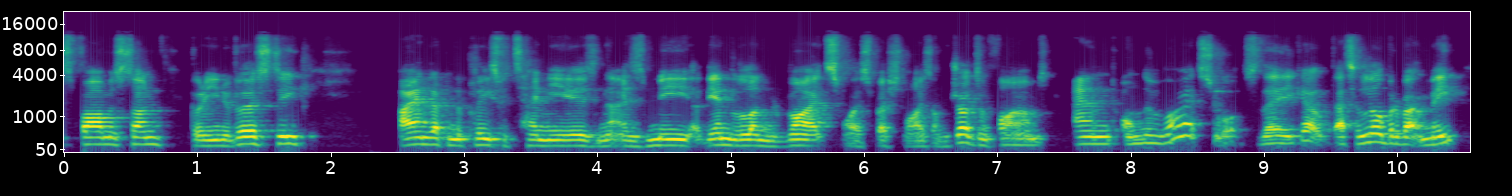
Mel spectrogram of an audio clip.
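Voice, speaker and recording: A fitness coach from rural mid Wales, a Welsh first-language speaker, presents an informal live webinar online. His male voice is fairly high and creaky, and the audio sounds roomy and echoing.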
